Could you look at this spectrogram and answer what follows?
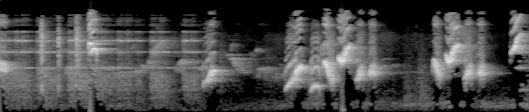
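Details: White-rumped shama (murai batu) song for a master training recording, WIKPLONG style: opening sharp clicks over thin steady tones, then loud, varied swooping whistles in short bursts with brief gaps.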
